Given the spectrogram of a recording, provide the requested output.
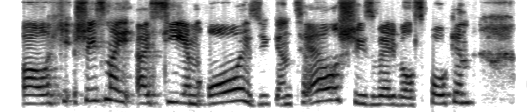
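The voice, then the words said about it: Russian accent in English. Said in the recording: “don't be scared from my, Rus- of my russian accent”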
